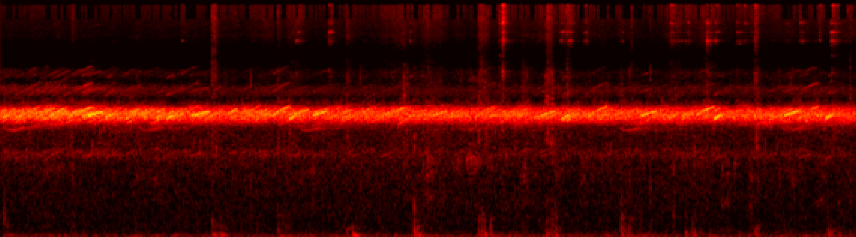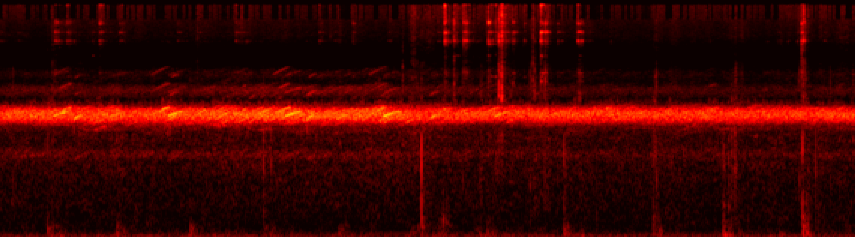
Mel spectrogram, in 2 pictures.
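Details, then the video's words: March spring chorus of hundreds of mating frogs at a local park pond: a loud, continuous high-pitched ringing trill with a fainter lower hum, and soft low thumps, like footsteps, scattered throughout. "Sounds of Frogs means Spring is Approaching"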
